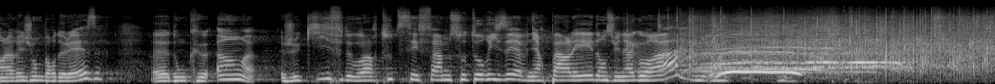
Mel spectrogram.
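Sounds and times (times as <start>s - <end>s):
speech: 0.0s - 8.2s
audience applause: 6.8s - 9.9s.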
